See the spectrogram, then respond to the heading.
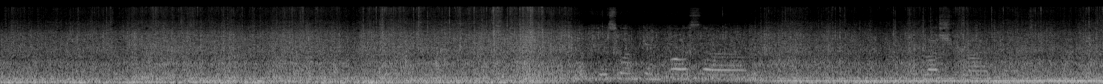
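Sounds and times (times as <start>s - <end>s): heavy rain on car roof: 0.0s - 11.0s
low car rumble: 0.0s - 11.0s.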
